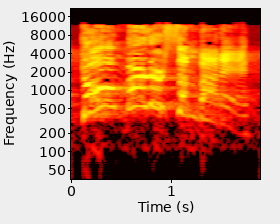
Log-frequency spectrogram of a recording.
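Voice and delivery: loud, high, slow demonic command; devil voice. Retold or imitated. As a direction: boom it out like a cartoon devil. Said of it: "he was like".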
